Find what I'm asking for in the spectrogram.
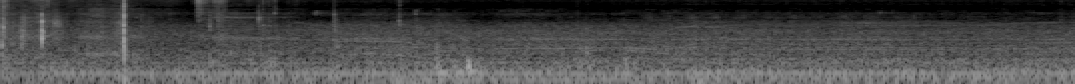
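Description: A convertible car's power top motor runs with a steady low hum and faint rising whine, alongside a few sharp clicks and knocks near the start.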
